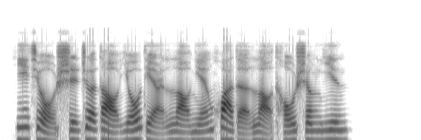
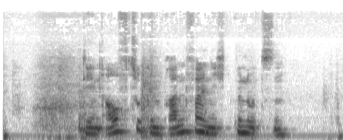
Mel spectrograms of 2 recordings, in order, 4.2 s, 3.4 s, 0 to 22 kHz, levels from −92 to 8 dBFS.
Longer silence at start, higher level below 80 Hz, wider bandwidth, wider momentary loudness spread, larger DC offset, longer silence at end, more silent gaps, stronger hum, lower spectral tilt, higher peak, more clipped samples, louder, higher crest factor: about the same, 0.15 s vs 0.05 s; second, -60 dBFS vs -42 dBFS; second, 10 kHz vs 16.5 kHz; second, 12 LU vs 16 LU; first, 0.4% vs under 0.1%; first, 0.75 s vs 0 s; neither; neither; second, -3.5 dB/octave vs -7.5 dB/octave; first, -2 dBFS vs -6 dBFS; neither; about the same, -23 LUFS vs -22 LUFS; first, 22 dB vs 16 dB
